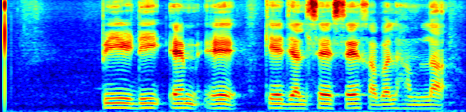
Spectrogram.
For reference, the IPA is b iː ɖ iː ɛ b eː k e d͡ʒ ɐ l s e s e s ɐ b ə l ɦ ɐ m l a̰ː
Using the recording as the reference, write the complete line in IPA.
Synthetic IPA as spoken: p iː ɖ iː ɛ m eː k e d͡ʒ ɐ l s e s e x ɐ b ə l ɦ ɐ m l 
